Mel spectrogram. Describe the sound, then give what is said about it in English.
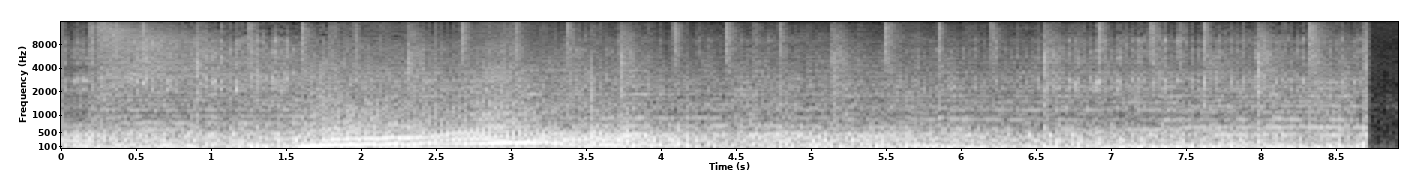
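A 2012 Camaro ZL1 muscle car engine revs hard, its deep rumble climbing in pitch over a couple of seconds before settling back into a loud, steady idle, continuous until it cuts off. “But what we haven't really gotten is a good solid sound bite of it, so here we go.”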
